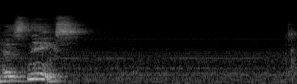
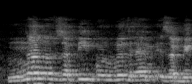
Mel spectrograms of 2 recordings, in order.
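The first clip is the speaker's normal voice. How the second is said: usual speaking voice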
